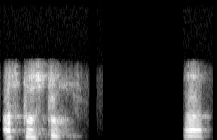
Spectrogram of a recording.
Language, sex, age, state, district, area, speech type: Sanskrit, male, 18-30, Karnataka, Uttara Kannada, rural, conversation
